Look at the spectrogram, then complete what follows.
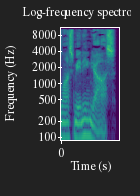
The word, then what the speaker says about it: Las Meninas: Las Meninas, pronounced Las Meninas, Spanish for the Ladies in Waiting, is a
